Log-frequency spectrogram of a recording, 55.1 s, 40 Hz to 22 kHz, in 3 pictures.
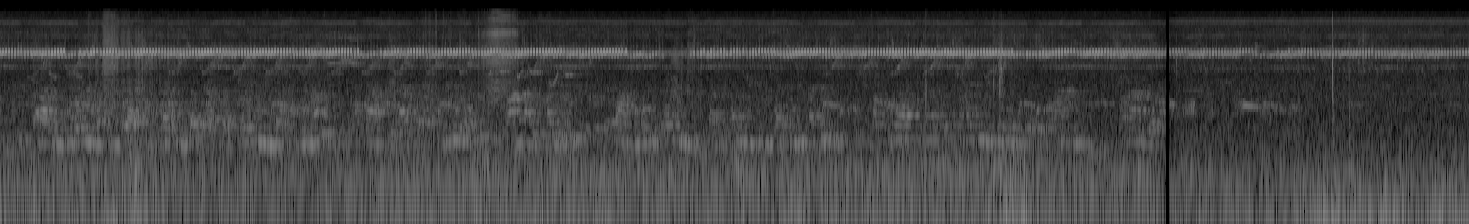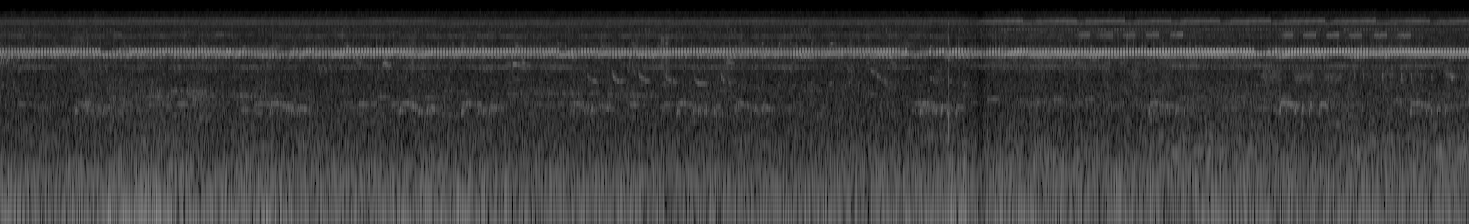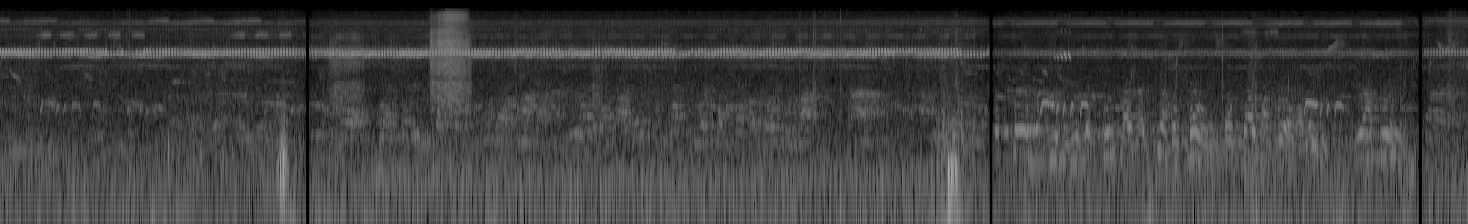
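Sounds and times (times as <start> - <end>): insect high-pitched drone: 0.0 - 55.0
insect pulsing call: 0.0 - 55.0
faint bird chirps: 14.6 - 16.3, 18.3 - 31.7, 34.1 - 41.0.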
